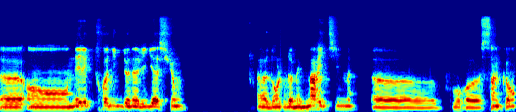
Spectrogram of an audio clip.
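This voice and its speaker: Speaking at a fairly slow pace, a man with a fairly low pitch uses ordinary pitch variation. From France, Besançon. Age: 30s. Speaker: company executive. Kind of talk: presentation. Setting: video call. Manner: halting, many fillers.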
